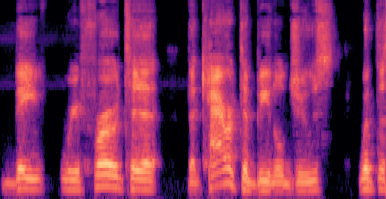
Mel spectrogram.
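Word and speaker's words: Betelgeuse: It looks like Beetlegeist, but it is pronounced Beetlejuice.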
